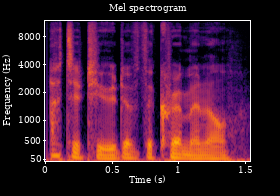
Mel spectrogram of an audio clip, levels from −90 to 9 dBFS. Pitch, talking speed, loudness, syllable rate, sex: 85 Hz, 155 wpm, -17 LUFS, 6.5 syllables/s, male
